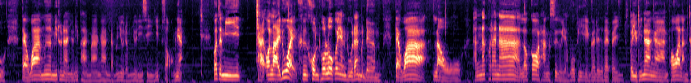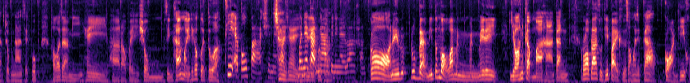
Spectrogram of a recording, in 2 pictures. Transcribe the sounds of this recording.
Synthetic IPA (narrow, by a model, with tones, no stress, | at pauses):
t̪ɛː˨˩waː˥˩mɯ˥˩ɐmi˦˥t̪ʰu˧naː˧jo˧nt̪ʰiː˥˩pʰaː˨˩nmaː˧ŋaː˧nt̪ɛː˨˩ma˧˩ju˨˩d̪ɛ˨˩m˧juː˧diː˧siː˧jiː˥˩p̚sɔ̰ː˩˦ŋni˥˩ɐ | kɔː˥˩t͡ɕa˨˩miː˧t͡ɕʰaː˩˦jʔɔː˧nlaː˧jdu˥˩əjkʰɯː˧kʰo˧nt̪ʰu˥˩ɐloː˥˩kːɔː˥˩ja˧ŋduː˧daː˥˩jmɯ˩˦dɤː˧mt̪ɛː˨˩waː˥˩ɾa˧wt̪ʰa˦˥ŋna˦˥k̚pʰt̪ʰːa˧naː˧˥lɛː˦˥wkɔː˥˩t̪ʰaː˧ŋsɯː˨˩jaː˨˩ŋpʰu˥˩kpʰiː˥˩ʔeː˧ŋkɔː˥˩ɾt͡ɕa˨˩daː˥˩jpa˧jpa˧juː˨˩iː˥˩naː˥˩ŋaː˧npʰɾɔ˦˥waː˥˩la˩˦ŋt͡ɕaː˨˩k̚t͡ɕo˨˩p̚ŋaː˧nse˨˩t̪̚pʰu˦˥p̚ | kʰa˦wkɔː˥˩t͡ɕa˨˩miː˧ɦa˥˩jpʰaː˧ɾa˧wpa˧jt͡ɕʰo˧msi˩˦nkʰaː˦˥ma˦jt̪i˥˩a˦˥pɤː˨˩t̪ːu˧ɐt̪ʰiː˥˩ʔɛ˦˥pːə˥˩paː˦˥k̚t͡ɕʰa˥˩m˦t͡ɕʰa˥˩jt͡ɕʰa˥˩jba˧nja˧a˧˨˩pə˥˩aː˧a˦˥pe˧nja˧ŋa˧jbaː˥˩ŋkʰa˦˥˩kɔː˥˩na˧jɾu˥˩ɾuː˥˩p̚bɛː˨˩p̚niː˦˥t̪ɔ˥˩ŋbɔː˨˩k̚waː˥˩ma˧nma˧nma˥˩jda˥˩j | jɔː˦˥nkla˨˩p̚maː˧ɦaː˩˦ka˧nɾɔː˥˩p̚laː˥˩su˨˩t̪̚ʰːiː˥˩pa˧jkʰɯː˧sɔː˩˦ŋpʰa˧nsi˨˩p̚kaː˥˩wkɔː˨˩nt̪ʰiː˥˩kʰo˧˦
